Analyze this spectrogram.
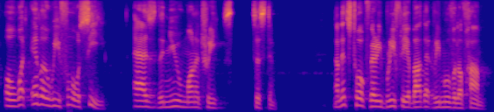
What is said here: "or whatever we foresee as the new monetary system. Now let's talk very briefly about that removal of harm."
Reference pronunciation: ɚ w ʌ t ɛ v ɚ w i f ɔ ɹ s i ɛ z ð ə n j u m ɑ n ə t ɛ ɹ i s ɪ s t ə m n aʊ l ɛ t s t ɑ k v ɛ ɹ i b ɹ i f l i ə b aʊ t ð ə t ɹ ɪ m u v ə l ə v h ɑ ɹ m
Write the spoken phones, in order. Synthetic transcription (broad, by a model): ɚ w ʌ t ɛ v ɚ w i f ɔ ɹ s i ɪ z ð ə n j u m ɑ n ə t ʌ ɹ i s ɪ s t ə m n aʊ l ɛ t s t ɑ k v ɛ ɹ i b ɹ i f l i ə b aʊ t ð ə t ɹ ɪ m u v ə l ə v h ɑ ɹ m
